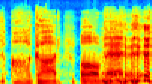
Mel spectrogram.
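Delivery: put-on very slow voice heavy with shame. Retelling how Kev reacted on being recognized: imitating Kev's ashamed voice. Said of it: "with so much shame in his voice".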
